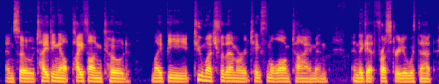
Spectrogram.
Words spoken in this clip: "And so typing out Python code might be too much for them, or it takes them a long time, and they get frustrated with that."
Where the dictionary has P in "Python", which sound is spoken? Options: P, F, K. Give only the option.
P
